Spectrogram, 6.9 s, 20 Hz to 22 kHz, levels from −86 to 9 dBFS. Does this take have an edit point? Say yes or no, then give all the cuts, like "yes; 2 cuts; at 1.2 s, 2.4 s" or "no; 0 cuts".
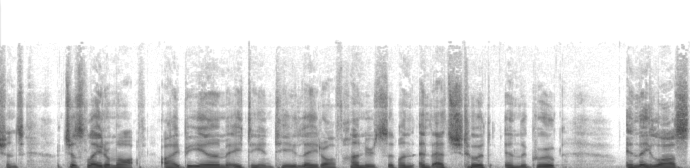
yes; 3 cuts; at 1.5 s, 4.0 s, 4.6 s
